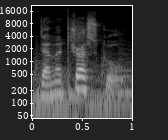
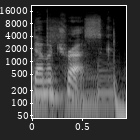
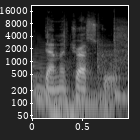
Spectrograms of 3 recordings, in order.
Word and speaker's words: Dimitrescu: before anyone comments I looked it up it's pronounced demetresco not demetresque the game developers got it wrong not sure how figured they would have checked that out but yes it is properly pronounced demetresco today we need to focus on sheer raw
